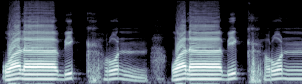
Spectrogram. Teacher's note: maka pfal wala ada Mad thi'i fathah bertemu Alif bikrun ya hati-hati dalam melafalkan huruf Kaf tidak langsung bikrun Bik jangan sampai memantulkan huruf Kaf karena Kaf tidak punya sifat Qalqalah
